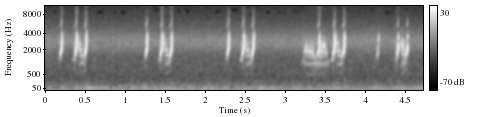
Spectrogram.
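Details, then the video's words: A male common quail repeats a quick, liquid three-syllable phrase roughly every second, each note sharp and high-pitched, steady and clear above a quiet low-frequency background. "Best Common Quail Male sound/Nar batir ki awaz"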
